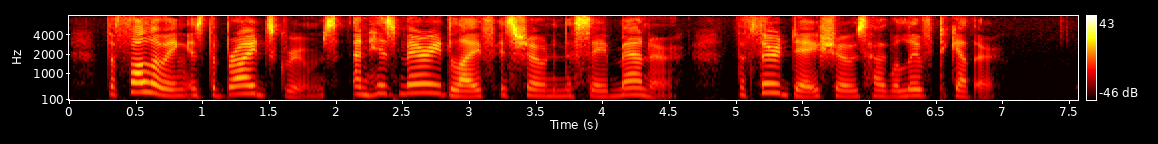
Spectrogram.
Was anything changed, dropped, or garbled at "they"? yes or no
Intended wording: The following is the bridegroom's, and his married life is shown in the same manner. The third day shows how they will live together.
yes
